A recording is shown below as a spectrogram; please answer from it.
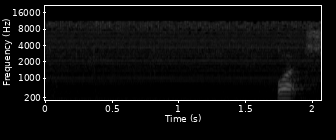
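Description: Steady low electrical mains hum in a pause between words, with a man's voice beginning to speak near the end.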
